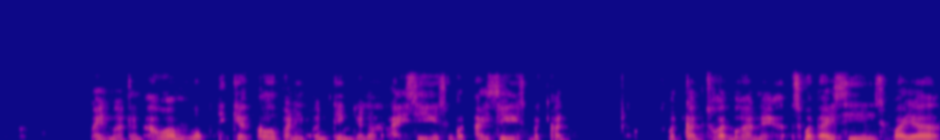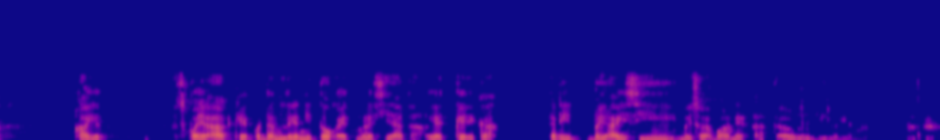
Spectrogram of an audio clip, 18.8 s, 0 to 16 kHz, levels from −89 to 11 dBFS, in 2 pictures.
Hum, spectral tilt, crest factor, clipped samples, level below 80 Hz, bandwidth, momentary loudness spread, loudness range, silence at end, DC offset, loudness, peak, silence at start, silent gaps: none; -3.5 dB/octave; 24 dB; under 0.1%; -82 dBFS; 7.6 kHz; 13 LU; 7 LU; 0.05 s; under 0.1%; -40 LUFS; -18 dBFS; 0.95 s; 5.88-6.22 s, 6.41-6.69 s, 9.72-10.15 s, 10.69-10.85 s, 10.94-11.11 s, 14.42-14.90 s, 15.22-15.28 s, 18.13-18.47 s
